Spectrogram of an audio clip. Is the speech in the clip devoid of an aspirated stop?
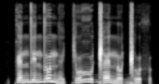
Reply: yes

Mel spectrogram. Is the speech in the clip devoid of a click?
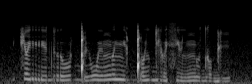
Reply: no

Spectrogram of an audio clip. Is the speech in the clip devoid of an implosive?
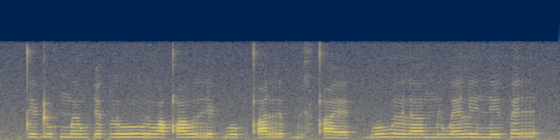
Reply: no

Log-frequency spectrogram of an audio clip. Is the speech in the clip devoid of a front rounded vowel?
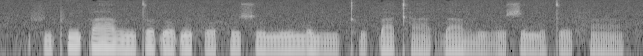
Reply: yes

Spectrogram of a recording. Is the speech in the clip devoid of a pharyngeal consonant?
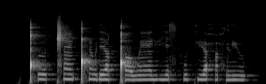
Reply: no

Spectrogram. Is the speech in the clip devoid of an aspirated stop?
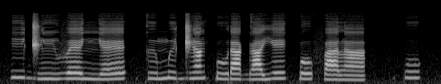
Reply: yes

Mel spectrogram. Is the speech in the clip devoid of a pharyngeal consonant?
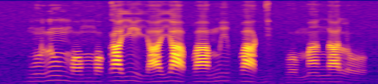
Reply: yes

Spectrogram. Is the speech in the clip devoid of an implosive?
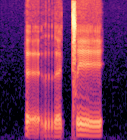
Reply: yes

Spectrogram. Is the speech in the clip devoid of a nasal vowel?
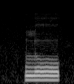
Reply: yes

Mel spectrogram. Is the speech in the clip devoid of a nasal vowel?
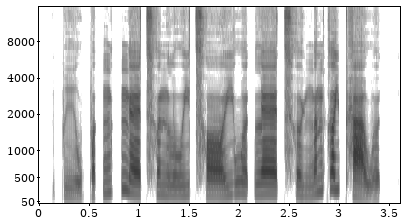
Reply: yes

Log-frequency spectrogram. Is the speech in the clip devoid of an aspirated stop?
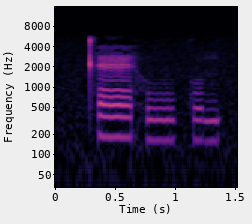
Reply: no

